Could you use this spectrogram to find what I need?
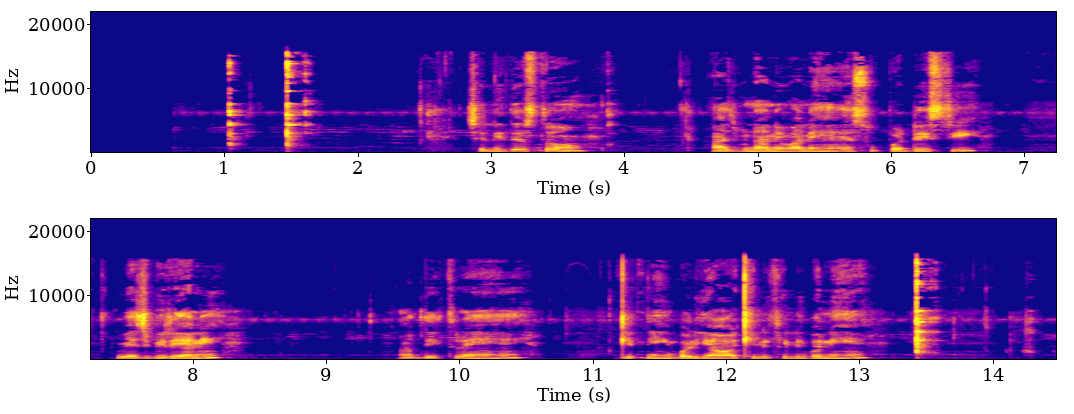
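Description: A metal spoon clinks and scrapes against a plate.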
